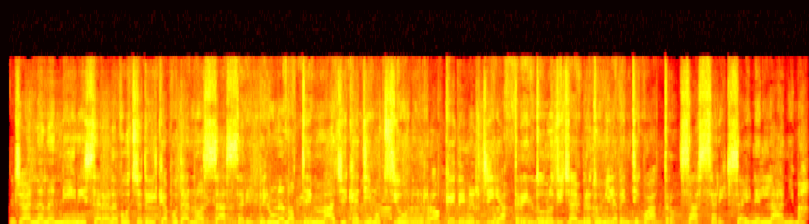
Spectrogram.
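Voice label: italian promos, Female; voice actor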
